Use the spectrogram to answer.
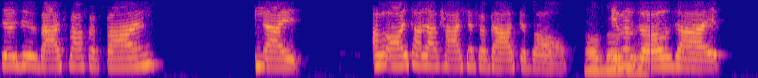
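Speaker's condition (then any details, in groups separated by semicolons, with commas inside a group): Mosaic Down syndrome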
